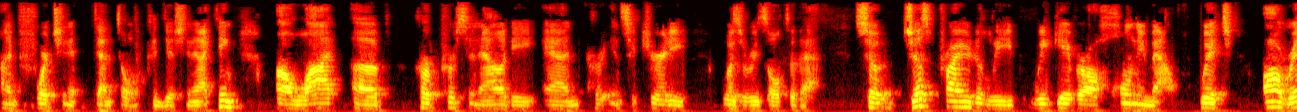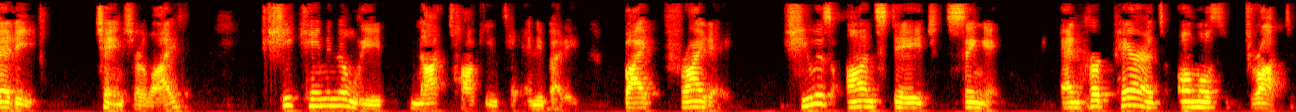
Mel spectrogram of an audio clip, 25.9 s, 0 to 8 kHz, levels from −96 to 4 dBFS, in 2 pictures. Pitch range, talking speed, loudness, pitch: 105-150 Hz, 130 wpm, -22 LUFS, 130 Hz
